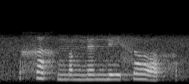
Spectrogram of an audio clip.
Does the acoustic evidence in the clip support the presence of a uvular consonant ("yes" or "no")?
yes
